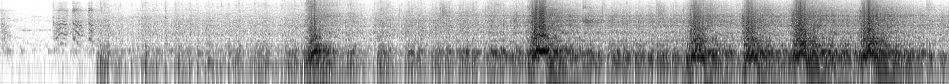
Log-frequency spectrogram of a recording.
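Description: A motorcycle engine starts and idles with a rumble.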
